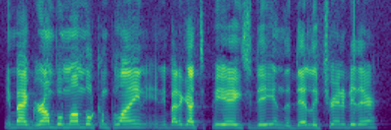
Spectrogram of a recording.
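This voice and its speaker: A man's voice: high voice, rapid-fire, clear, resonant tone. A male pastor preaching a sermon, asking the congregation questions and acting out the voices of people in the story. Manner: animated, asks the congregation questions and acts out voices. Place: church sanctuary.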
